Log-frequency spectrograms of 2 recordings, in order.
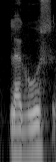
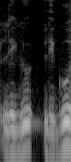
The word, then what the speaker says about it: Lagos: remplace Lagos en 1980 Lagos Lego sont dans les deux prononciation Abuja assuntion au Paraguay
